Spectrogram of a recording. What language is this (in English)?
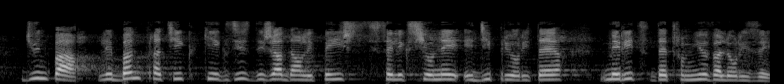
French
